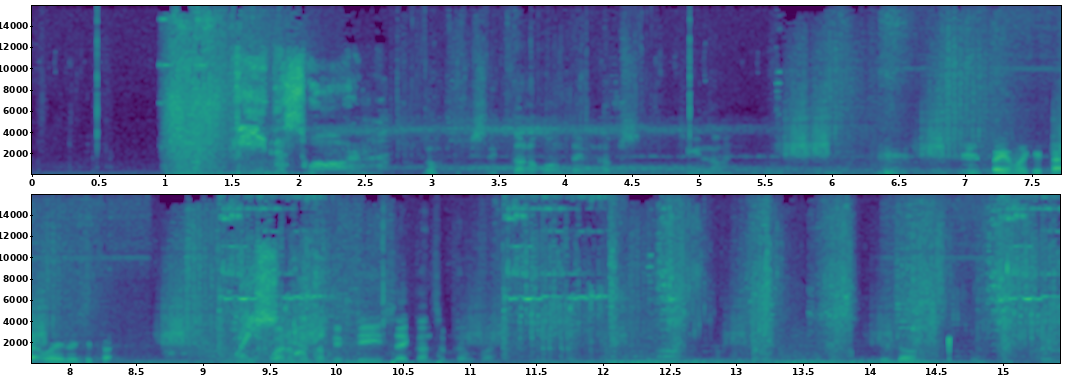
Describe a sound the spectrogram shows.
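Magic spell effects whoosh and crackle in a fantasy battle.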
